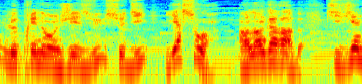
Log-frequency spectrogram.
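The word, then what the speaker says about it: يسوع: passage les amis que tous les prénoms commençant par la lettre J en langue française se prononce avec le y en langue arabe par exemple Jean Joseph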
